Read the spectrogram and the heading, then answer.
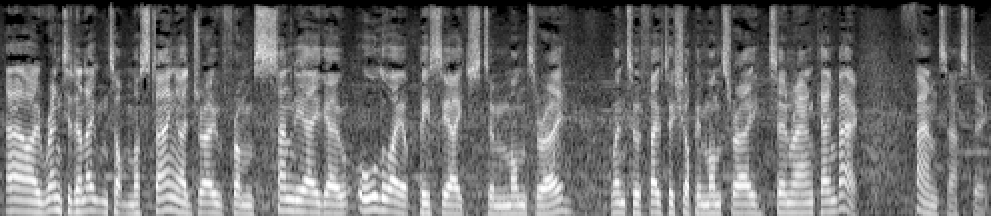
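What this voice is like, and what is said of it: British accent. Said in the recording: “from the UK. ... You can tell from the accent.”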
